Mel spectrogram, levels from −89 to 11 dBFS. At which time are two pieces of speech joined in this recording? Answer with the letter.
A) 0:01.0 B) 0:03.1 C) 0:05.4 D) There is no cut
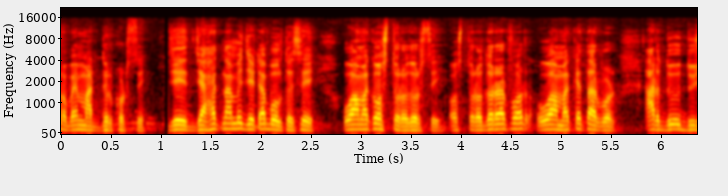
A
